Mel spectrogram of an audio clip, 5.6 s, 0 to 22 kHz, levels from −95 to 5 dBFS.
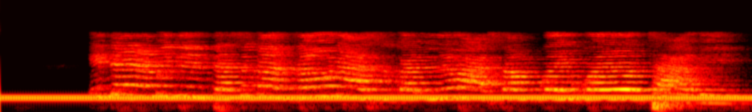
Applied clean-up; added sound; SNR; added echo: none; Telephone; 2 dB; reverberation time 0.6 s.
